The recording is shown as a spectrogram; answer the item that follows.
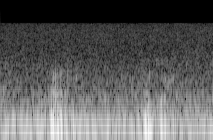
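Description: A low, steady background hum on an old soundtrack, with two faint short sounds about half a second and a second and a half in.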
